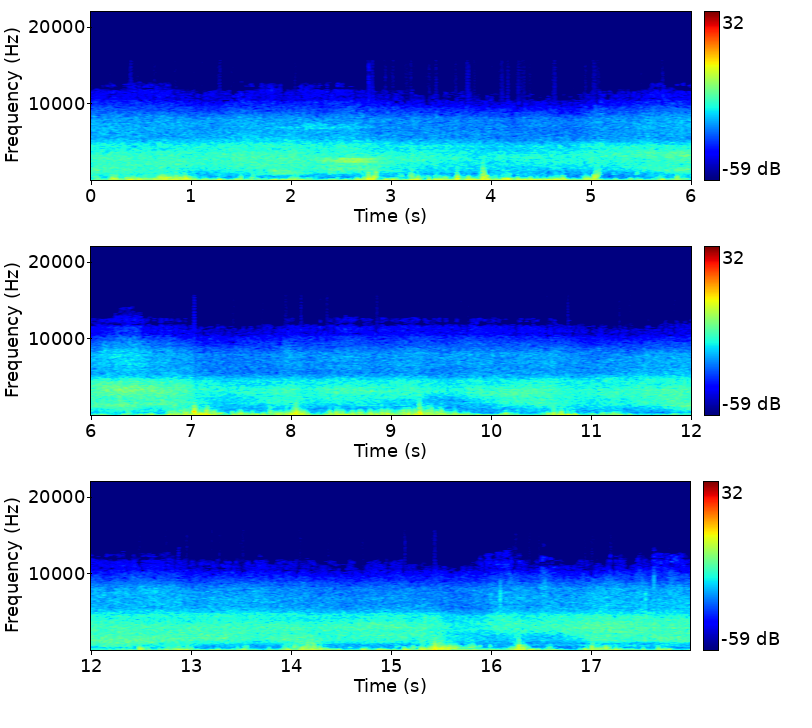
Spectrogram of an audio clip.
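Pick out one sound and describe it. Wind gusts buffet the microphone outdoors.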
